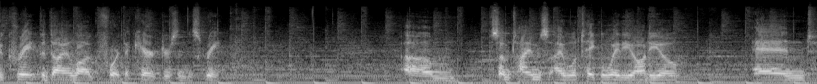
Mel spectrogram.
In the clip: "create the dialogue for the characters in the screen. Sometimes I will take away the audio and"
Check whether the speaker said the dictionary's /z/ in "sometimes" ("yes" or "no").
yes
